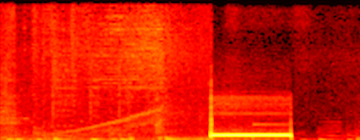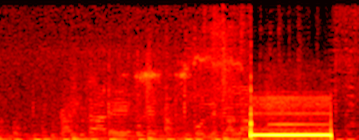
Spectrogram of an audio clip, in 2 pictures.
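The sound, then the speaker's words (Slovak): Telephone line tones sound while a phone call is placed: two long, steady, mid-pitched beeps about five seconds apart, each lasting roughly a second, with a quiet hiss and faint noise in between. “Ideme Fera volať.”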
